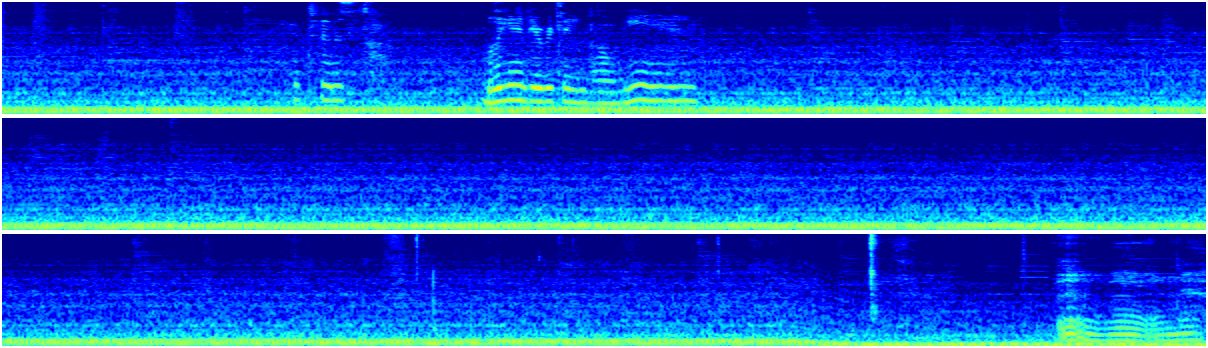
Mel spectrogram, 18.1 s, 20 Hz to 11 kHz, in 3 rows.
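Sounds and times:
car interior engine hum: 0.0 - 18.0
woman humming: 17.2 - 18.0.

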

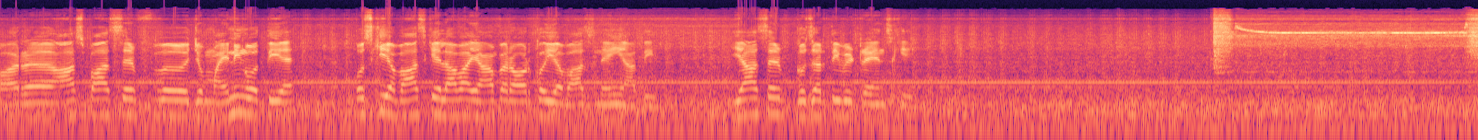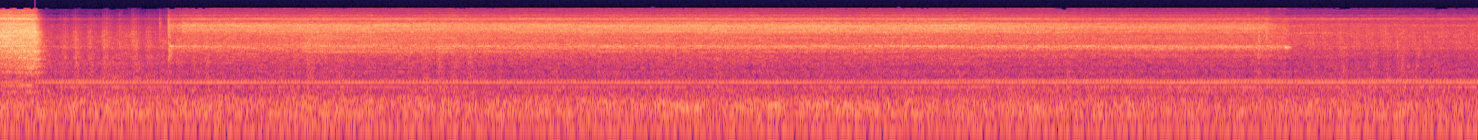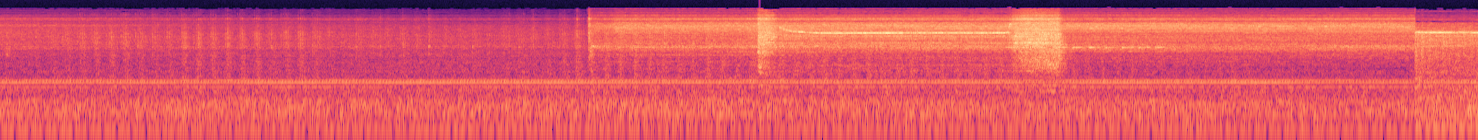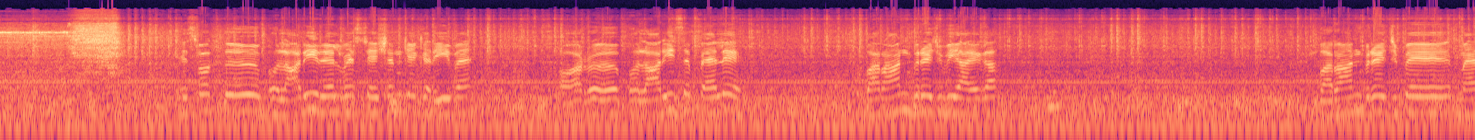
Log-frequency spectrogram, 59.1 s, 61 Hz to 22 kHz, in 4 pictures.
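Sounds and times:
locomotive engine drone: 0.0 - 59.0.

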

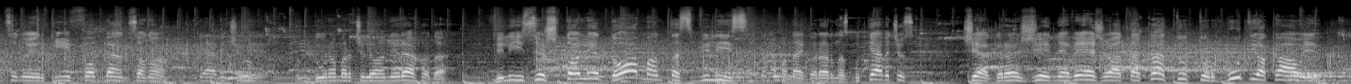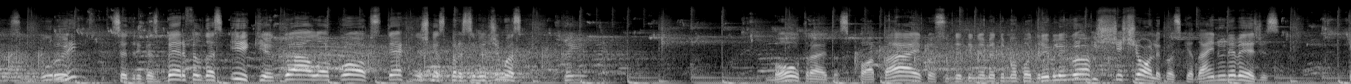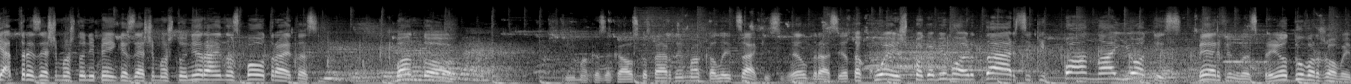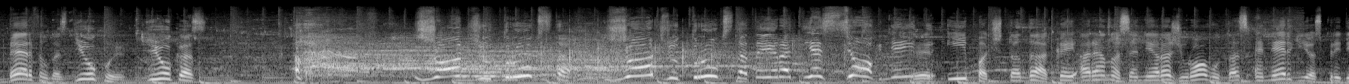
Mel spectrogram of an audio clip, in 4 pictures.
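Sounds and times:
commentator speaking excitedly: 0.0 - 19.6, 21.2 - 26.3, 27.0 - 42.6, 44.6 - 54.0
crowd shouting excitedly: 5.3 - 8.1, 9.8 - 14.3, 16.2 - 19.6, 30.2 - 32.6, 35.6 - 37.3, 43.5 - 49.3
shoe squeak: 18.3 - 22.1, 25.3 - 27.4, 30.5 - 34.0, 49.7 - 50.1.

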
